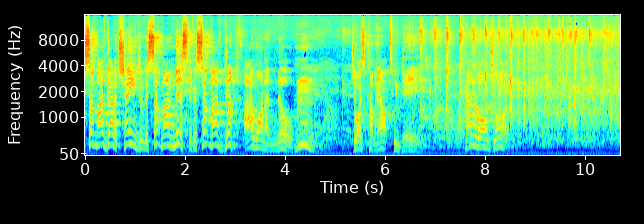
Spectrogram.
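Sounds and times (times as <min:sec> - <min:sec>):
speech: 0:00.0 - 0:07.0, 0:07.6 - 0:08.6
audience clapping: 0:06.2 - 0:10.7.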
